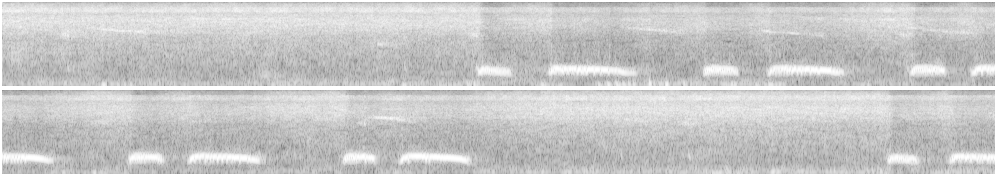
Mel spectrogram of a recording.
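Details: Young spotted dove answering a decoy with vigour. Quiet at first, then a steady series of low paired coos, short then long, about one pair per second. Brief gap before a final pair; faint bird whistles and background hiss.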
